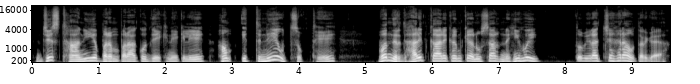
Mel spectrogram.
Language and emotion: Hindi, sad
